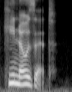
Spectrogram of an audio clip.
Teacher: We don't pause. So instead of hearing he knows it as 3 separate words, you'll hear it blended together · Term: linked S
